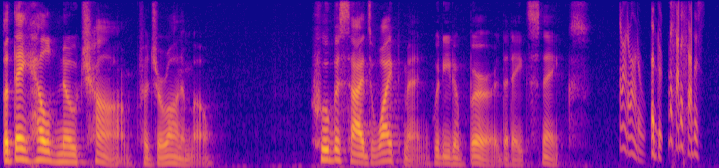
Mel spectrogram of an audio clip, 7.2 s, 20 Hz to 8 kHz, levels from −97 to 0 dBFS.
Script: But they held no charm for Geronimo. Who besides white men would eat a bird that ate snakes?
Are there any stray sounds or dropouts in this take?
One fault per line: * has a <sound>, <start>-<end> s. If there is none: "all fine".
* has a chirp, 6.2-7.1 s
